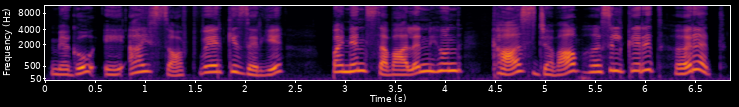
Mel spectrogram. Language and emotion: Kashmiri, surprised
